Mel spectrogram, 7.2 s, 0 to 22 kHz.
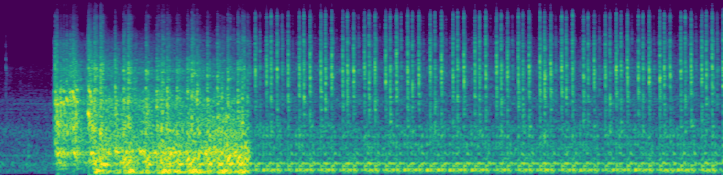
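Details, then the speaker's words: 2001 Harley-Davidson Sportster built into a taller offroad scrambler ("Dirtster") with mid controls. It fires at once with a short rev, then settles into a steady loping potato-potato V-twin idle of about three pulses a second: a normal start and idle. "With that, we'll fire it up here, give you a little listen."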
